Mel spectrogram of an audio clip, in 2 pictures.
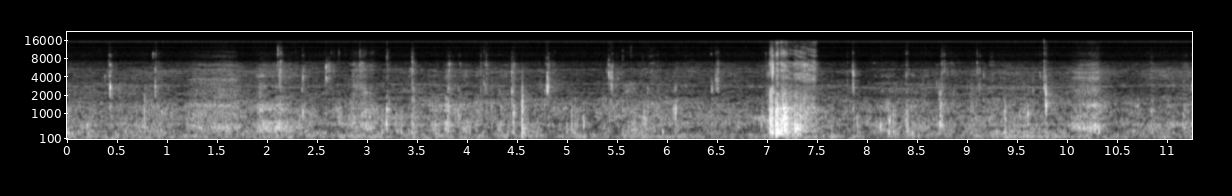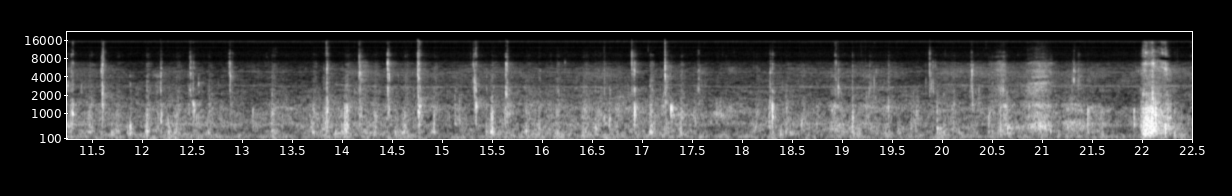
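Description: A person chewing a mouthful of fish and rice close to the microphone, with many small wet mouth clicks and smacks. Two louder bursts, about 7 seconds in and again near the end, stand out from the chewing.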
